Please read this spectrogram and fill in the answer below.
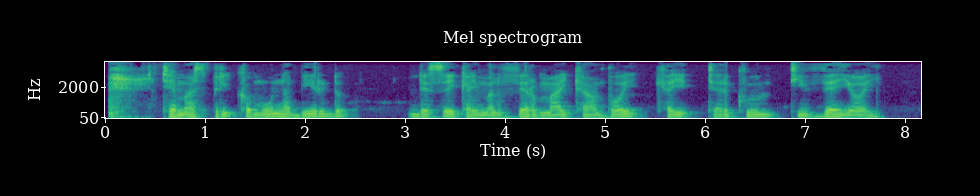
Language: Esperanto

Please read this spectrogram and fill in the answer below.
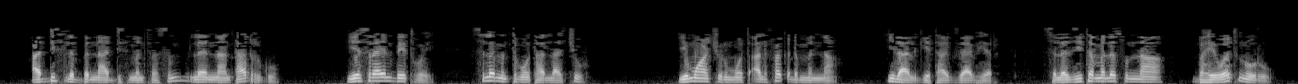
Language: Amharic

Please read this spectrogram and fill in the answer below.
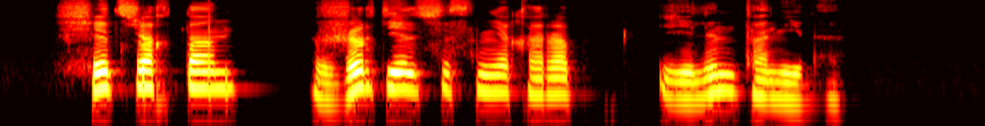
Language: Kazakh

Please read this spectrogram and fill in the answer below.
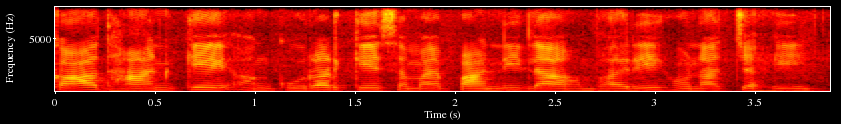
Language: Chhattisgarhi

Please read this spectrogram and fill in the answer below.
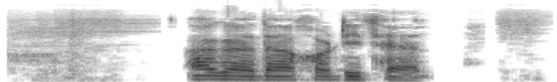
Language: Kalkoti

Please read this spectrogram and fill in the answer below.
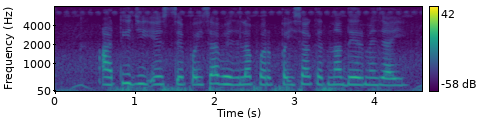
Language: Bhojpuri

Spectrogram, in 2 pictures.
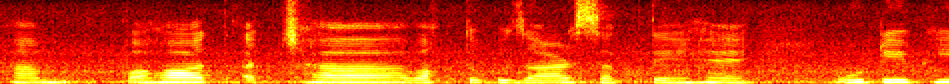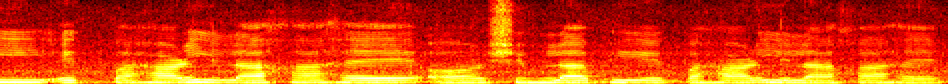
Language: Urdu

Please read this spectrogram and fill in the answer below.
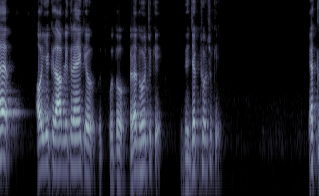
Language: Urdu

